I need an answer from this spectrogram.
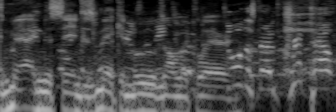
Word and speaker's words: Leclerc: Charles Leclerc is how they say it.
